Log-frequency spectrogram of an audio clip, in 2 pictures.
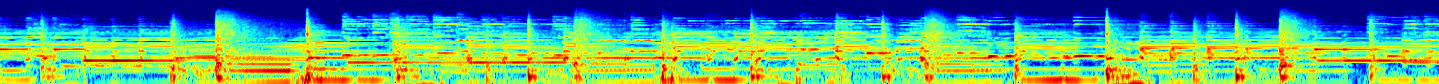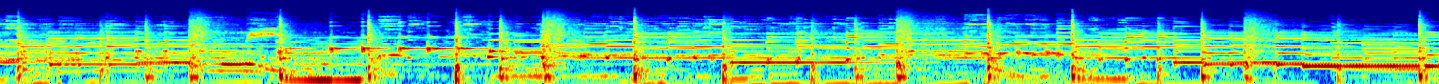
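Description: Small band improvising a jazz-rock jam: electric guitars and keyboard over a drum kit with frequent cymbal and drum hits, playing continuously with a moving bass line.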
